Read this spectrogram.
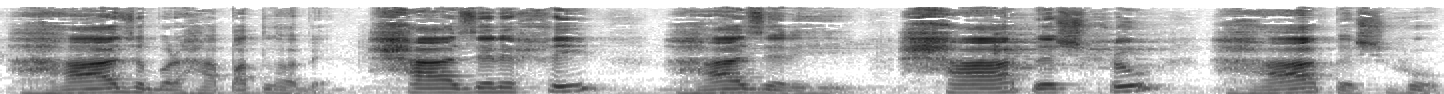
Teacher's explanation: হলকে মাঝখান থেকে চাপ দিয়ে বলবেন, এটা পাতলা করে বলবেন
